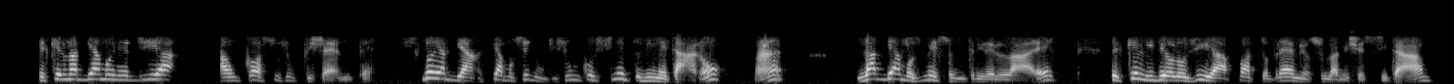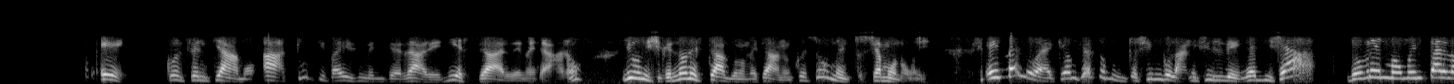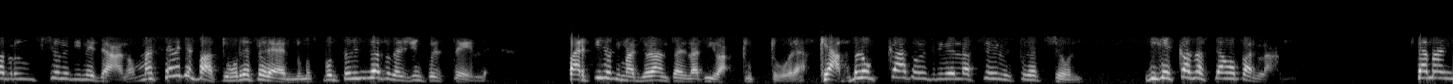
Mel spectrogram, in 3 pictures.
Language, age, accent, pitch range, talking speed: Italian, 50-69, native, 185-275 Hz, 140 wpm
